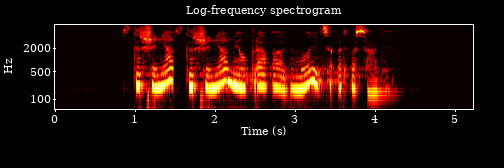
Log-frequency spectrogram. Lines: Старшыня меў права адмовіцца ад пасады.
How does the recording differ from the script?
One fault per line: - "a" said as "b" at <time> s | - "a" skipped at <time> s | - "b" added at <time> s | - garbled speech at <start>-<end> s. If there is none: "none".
- "старшыня" added at 1.6 s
